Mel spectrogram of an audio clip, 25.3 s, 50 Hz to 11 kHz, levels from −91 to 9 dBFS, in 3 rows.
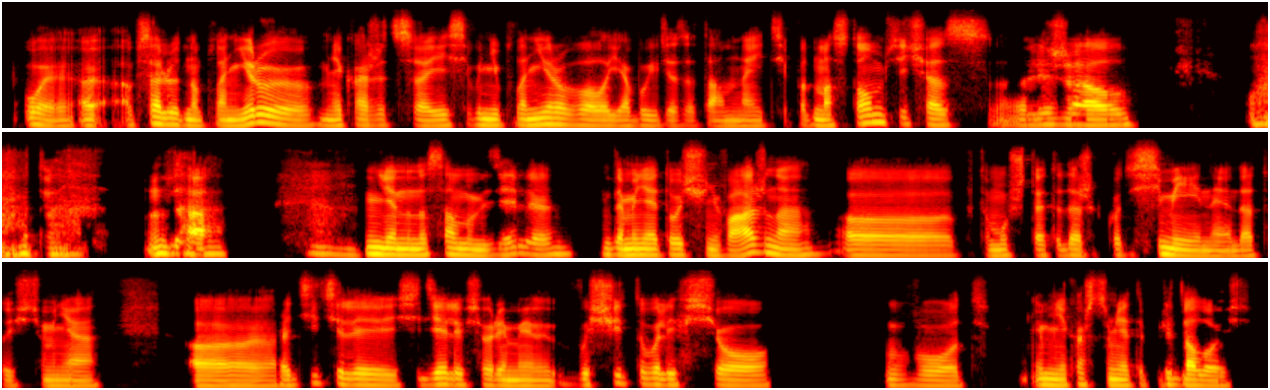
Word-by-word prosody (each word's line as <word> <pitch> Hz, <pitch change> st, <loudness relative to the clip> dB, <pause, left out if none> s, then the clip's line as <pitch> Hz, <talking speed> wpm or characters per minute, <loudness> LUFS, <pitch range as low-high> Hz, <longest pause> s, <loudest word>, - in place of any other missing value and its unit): Ой, 100 Hz, -5 st, +1 dB
а 105 Hz, 0 st, +1 dB
абсолютно 110 Hz, -3 st, +1 dB
планирую. 105 Hz, +1 st, +3 dB
Мне 105 Hz, -1 st, -3 dB
кажется, 105 Hz, -2 st, -2 dB
если 105 Hz, +2 st, -1 dB
бы 110 Hz, -, -3 dB
не 110 Hz, 0 st, +2 dB
планировал, 110 Hz, -1 st, +2 dB
я 100 Hz, -1 st, -2 dB
бы 100 Hz, 0 st, -6 dB
где-то 95 Hz, 0 st, -9 dB
там, 95 Hz, -1 st, -4 dB
знаете, 95 Hz, 0 st, -7 dB
под -, -, -10 dB
мостом 130 Hz, +10 st, +2 dB
сейчас 115 Hz, -5 st, -1 dB, 0.3 s
лежал. 110 Hz, 0 st, +3 dB, 0.7 s
О -, -, -8 dB, 0.4 s
да! 120 Hz, 0 st, -4 dB, 0.4 s
Да, 130 Hz, -1 st, +5 dB, 0.9 s
не, 125 Hz, -2 st, +6 dB
ну, 115 Hz, -1 st, +4 dB
на 110 Hz, +1 st, +2 dB
самом 115 Hz, -5 st, +1 dB
деле, 115 Hz, +1 st, -3 dB, 0.3 s
для 115 Hz, -1 st, +1 dB
меня 110 Hz, 0 st, +5 dB
это 115 Hz, -, -1 dB
очень 110 Hz, -1 st, -1 dB
важно, 110 Hz, +1 st, +4 dB, 0.2 s
а, 105 Hz, -1 st, +1 dB
потому 100 Hz, +1 st, -6 dB
что 105 Hz, -, -3 dB
это 105 Hz, 0 st, -8 dB
даже 105 Hz, -1 st, -2 dB
какое-то 110 Hz, -1 st, -10 dB
семейное, 100 Hz, -5 st, +1 dB
да, 95 Hz, +1 st, -2 dB
то 100 Hz, 0 st, -12 dB
есть 95 Hz, +2 st, -9 dB
у -, -, -5 dB
меня, 95 Hz, -1 st, -1 dB, 0.6 s
а, 95 Hz, 0 st, +2 dB
родители 110 Hz, -1 st, -1 dB
сидели 115 Hz, +2 st, 0 dB
всё 110 Hz, +1 st, -5 dB
время, 100 Hz, -2 st, -1 dB
высчитывали 120 Hz, 0 st, -1 dB
всё. 100 Hz, -3 st, 0 dB, 0.8 s
Вот. 100 Hz, -2 st, -3 dB, 0.4 s
И 115 Hz, -, -2 dB
мне 110 Hz, -1 st, +2 dB
кажется, 115 Hz, 0 st, -3 dB
мне 105 Hz, -, +3 dB
это 100 Hz, -, -11 dB
передалось. 105 Hz, -4 st, +1 dB
105 Hz, 135 wpm, -26 LUFS, 100-115 Hz, 0.9 s, не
